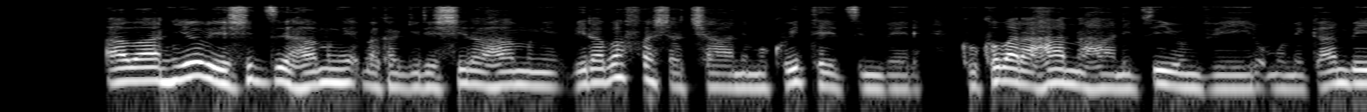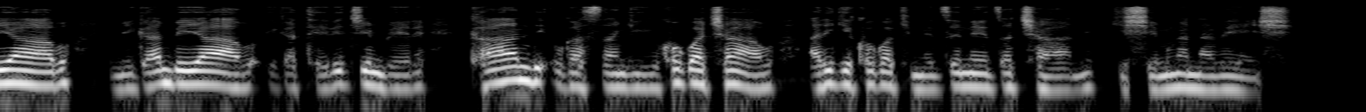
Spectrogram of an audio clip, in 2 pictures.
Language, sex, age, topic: Rundi, male, 36-49, agriculture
